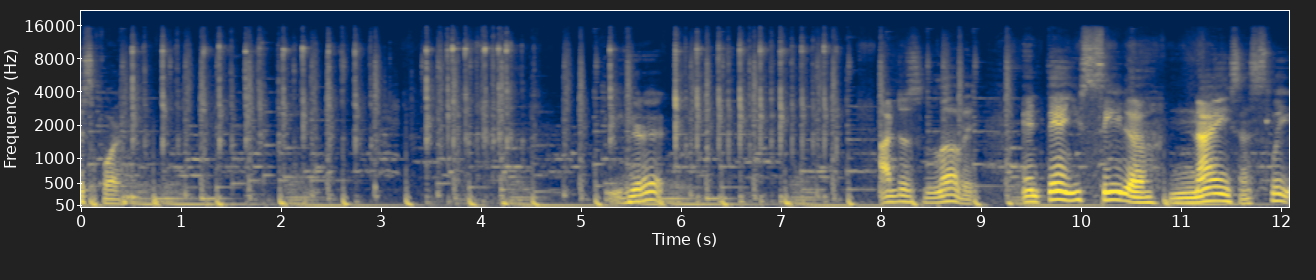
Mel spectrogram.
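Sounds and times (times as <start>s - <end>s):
clicky mechanical keyboard typing: 0.5s - 4.4s, 5.9s - 7.6s.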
